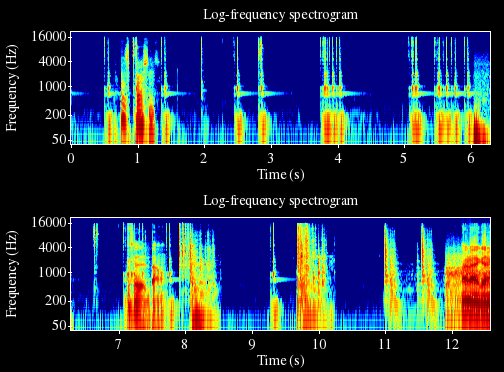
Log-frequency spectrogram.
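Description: Short game menu clicks and chimes sound in bursts.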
